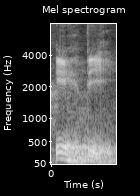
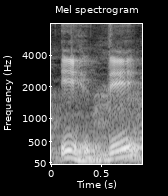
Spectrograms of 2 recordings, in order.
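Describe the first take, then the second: First: اہدی ending in a clear i; correct pronunciation. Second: اہدے ending in e; wrong reading of اہدے; wrong pronunciation. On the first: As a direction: end اہدی on ee. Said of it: "اہدے نہیں پڑھنا". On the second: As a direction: show the mistaken اہدے. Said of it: "یہ غلط ہے۔". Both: Shown as a demonstration.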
